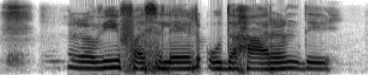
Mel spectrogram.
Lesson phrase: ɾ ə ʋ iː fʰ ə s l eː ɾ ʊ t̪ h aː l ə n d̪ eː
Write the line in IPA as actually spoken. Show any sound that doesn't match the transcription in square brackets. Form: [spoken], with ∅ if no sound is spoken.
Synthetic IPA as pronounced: ɾ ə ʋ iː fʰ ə s l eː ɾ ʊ [d̪] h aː [ɾ] ə n d̪ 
